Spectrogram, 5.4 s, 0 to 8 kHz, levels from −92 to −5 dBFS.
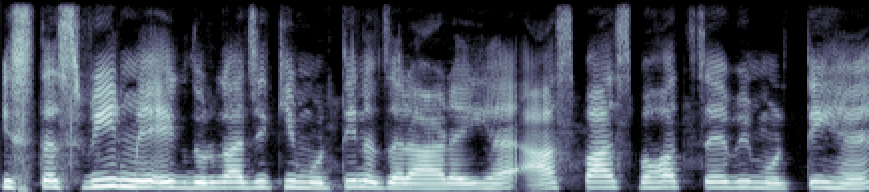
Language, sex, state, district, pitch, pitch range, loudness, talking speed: Hindi, female, Bihar, Samastipur, 230 Hz, 205-240 Hz, -14 LUFS, 200 wpm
